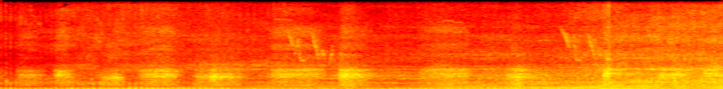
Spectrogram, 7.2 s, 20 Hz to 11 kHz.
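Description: Royal Enfield Meteor 350 motorcycle off-roading at full throttle near Arulmigu Chennaraya Swamy Temple, a close, loud, steady single-cylinder engine drone with slight throttle surges and rough, bumpy variations, no talking over it.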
